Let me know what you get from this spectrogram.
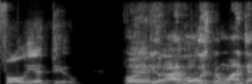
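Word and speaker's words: Folie à Deux: I hope Joker Folle Dukes. I can't pronounce it.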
